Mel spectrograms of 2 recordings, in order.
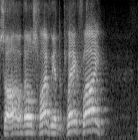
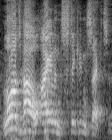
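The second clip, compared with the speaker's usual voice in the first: slow, loud, higher mock posh accent; mid posh accent; 4 semitones higher, 6 dB louder, slower than usual. Host announcing the insect in a mock posh accent. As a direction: put on a posh accent, word by word. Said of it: "It's how to do this in a mid posh accent".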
